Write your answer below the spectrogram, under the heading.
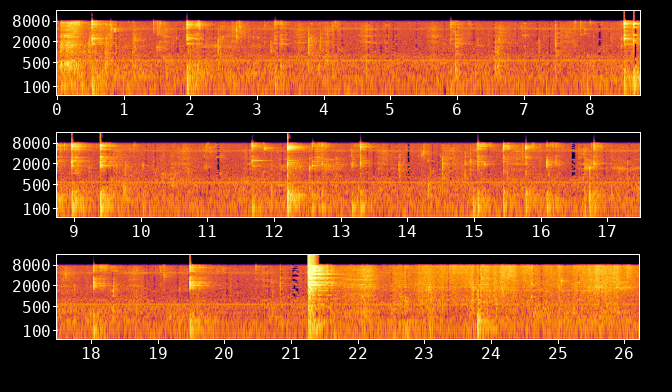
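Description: Metal fork clinking and scraping against a ceramic plate while eating pasta in sauce, in short irregular taps with eating sounds between. One loud sharp clink near the end.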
